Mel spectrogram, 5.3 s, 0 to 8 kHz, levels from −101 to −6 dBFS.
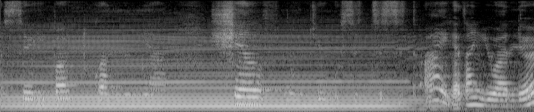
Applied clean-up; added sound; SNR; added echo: none; Bowed string instrument; -3 dB; reverberation time 0.4 s.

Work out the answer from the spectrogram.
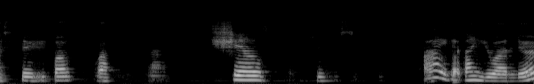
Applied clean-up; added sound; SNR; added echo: neural mask model DeepFilterNet 3.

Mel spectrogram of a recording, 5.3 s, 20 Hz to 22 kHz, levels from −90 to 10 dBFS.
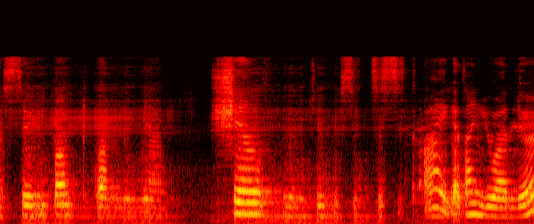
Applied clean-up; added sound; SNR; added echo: neural separator model SepFormer DNS4.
